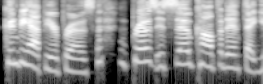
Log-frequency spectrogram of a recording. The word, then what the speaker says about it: Prose: And pros is spelled P-R-O-S-E.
